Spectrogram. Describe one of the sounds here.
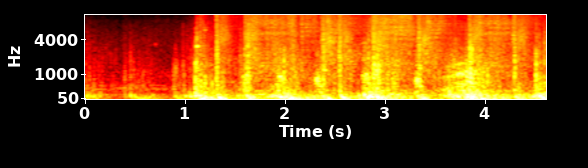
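Game combat sounds clash and whoosh.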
